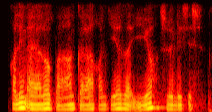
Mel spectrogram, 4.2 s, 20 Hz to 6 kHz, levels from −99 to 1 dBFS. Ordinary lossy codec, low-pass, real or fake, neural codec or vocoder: Opus, 16 kbps; 5.4 kHz; real; none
